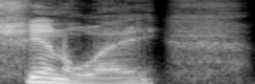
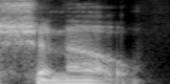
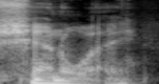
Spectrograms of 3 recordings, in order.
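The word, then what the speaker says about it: Chinoe: King so always have known it as Shinay it's Shinay but you have you will have people pronounce it as who aren't from Lex it and is Sho uh-huh I've heard all kinds of pronunciation uh I I would go with Shinay all right that's my official oldtime lexiton pronunciation we have it from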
